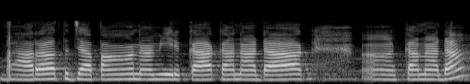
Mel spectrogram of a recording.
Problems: none marked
